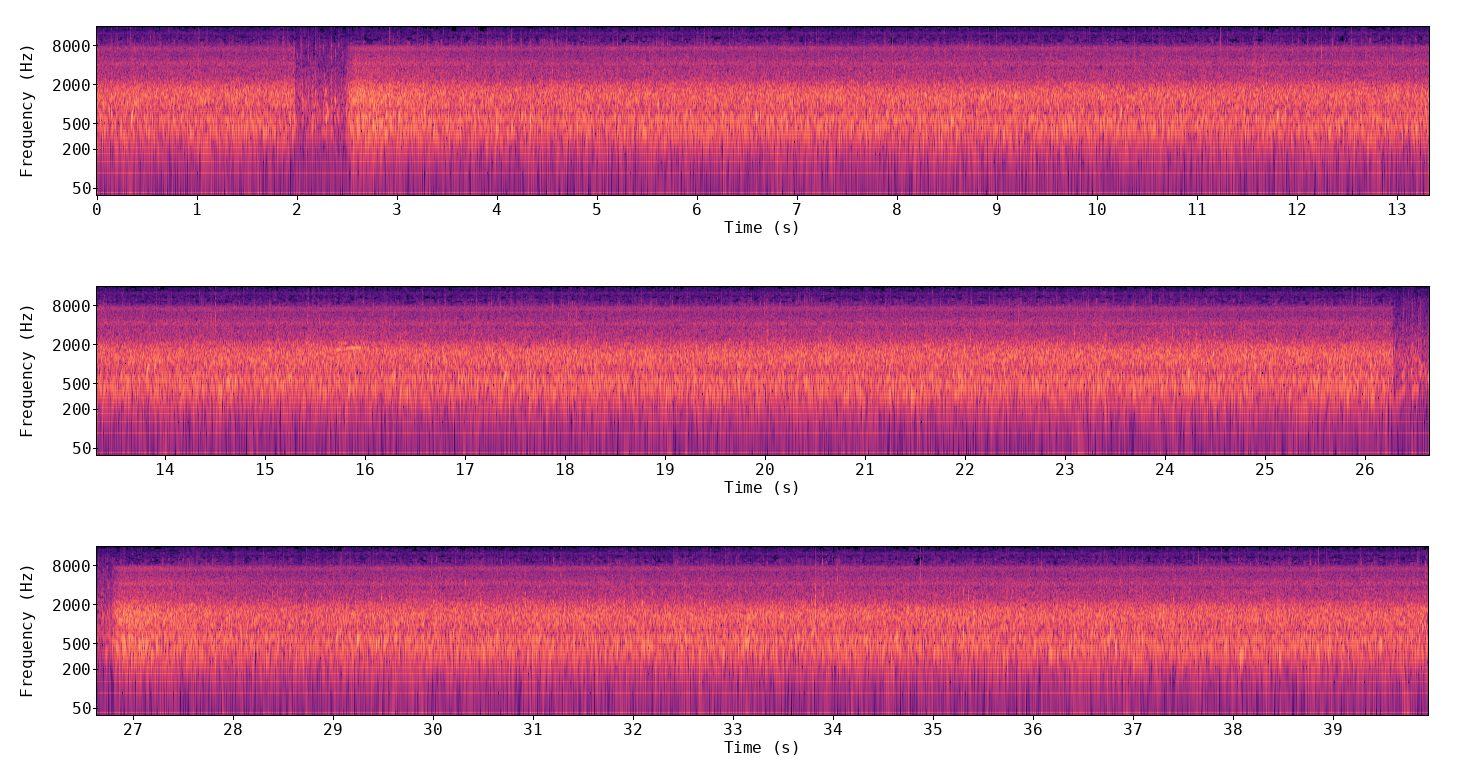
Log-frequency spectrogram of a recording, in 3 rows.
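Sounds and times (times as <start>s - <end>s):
water stream flowing: 0.0s - 39.9s.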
